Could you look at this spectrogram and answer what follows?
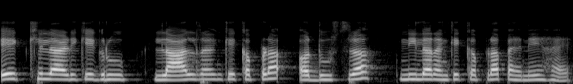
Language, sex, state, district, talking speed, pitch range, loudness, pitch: Surgujia, female, Chhattisgarh, Sarguja, 165 wpm, 220-240 Hz, -17 LUFS, 230 Hz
